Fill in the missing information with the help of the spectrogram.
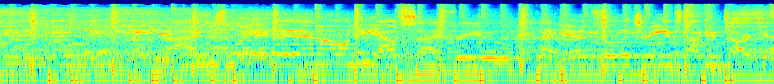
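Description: Live rock band playing at a steady level: acoustic and electric guitars, bass, keyboard and drums. A male lead voice sings over the band.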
